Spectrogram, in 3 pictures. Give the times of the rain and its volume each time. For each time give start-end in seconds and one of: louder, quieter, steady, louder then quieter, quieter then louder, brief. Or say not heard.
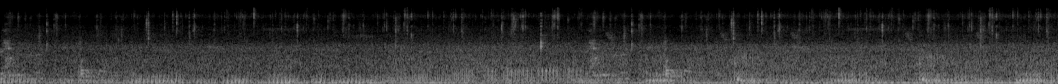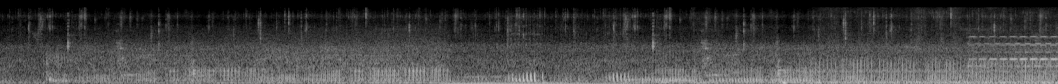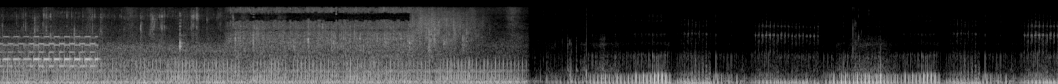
0.0-26.1 louder.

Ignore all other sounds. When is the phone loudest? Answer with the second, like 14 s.
22 s.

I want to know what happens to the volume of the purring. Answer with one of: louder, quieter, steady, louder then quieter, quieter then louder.
louder.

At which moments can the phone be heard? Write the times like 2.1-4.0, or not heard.
20.2-22.2.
